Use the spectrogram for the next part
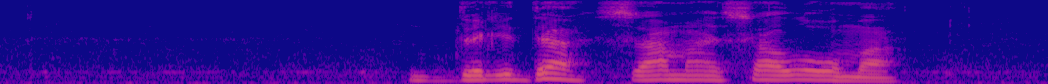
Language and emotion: Russian, neutral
